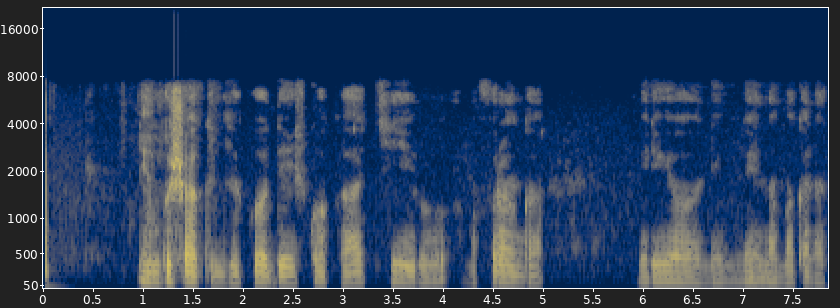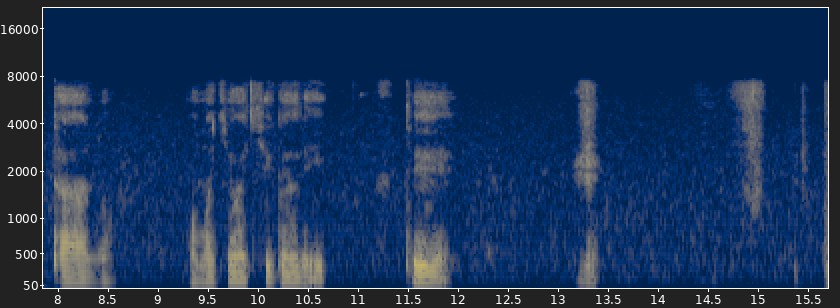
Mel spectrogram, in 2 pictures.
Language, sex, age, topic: Kinyarwanda, female, 25-35, finance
